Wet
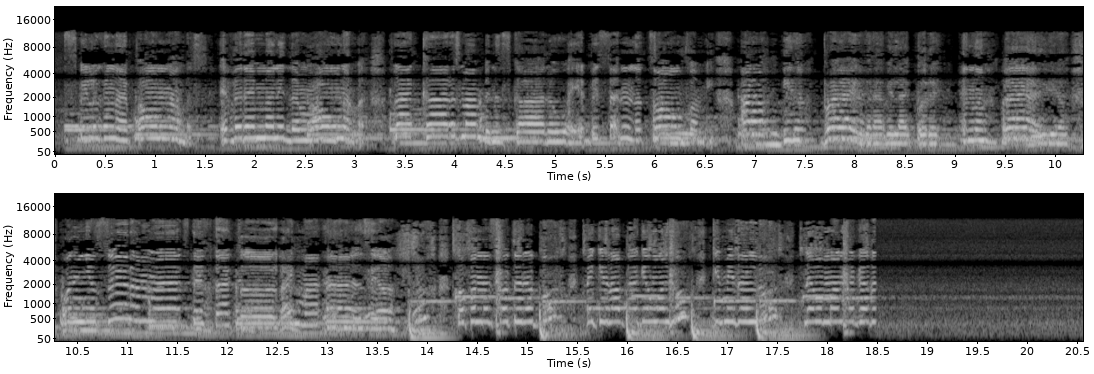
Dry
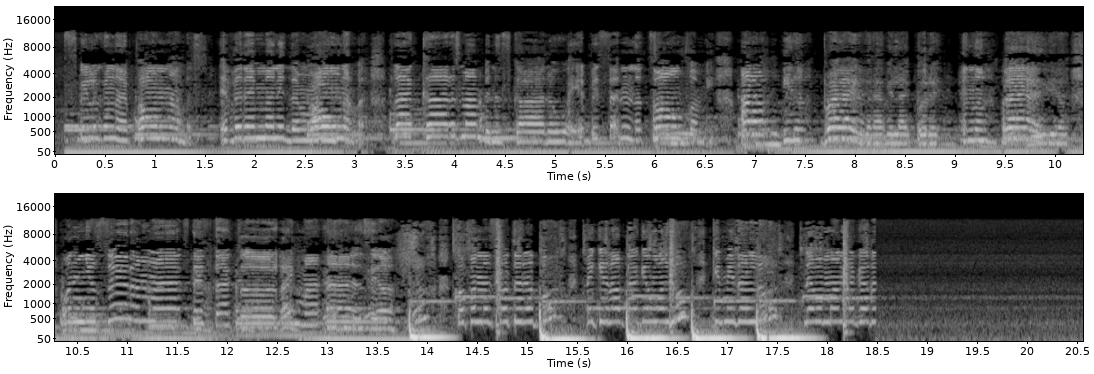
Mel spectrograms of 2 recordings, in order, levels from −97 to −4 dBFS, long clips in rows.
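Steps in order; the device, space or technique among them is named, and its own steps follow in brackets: PA system with an anti-feedback notch (high-pass 130 Hz 24 dB/octave; Butterworth band-stop 3.7 kHz, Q 2.7; peak limiter -24.5 dBFS, peak gain reduction 9 dB); trim +3.5 dB

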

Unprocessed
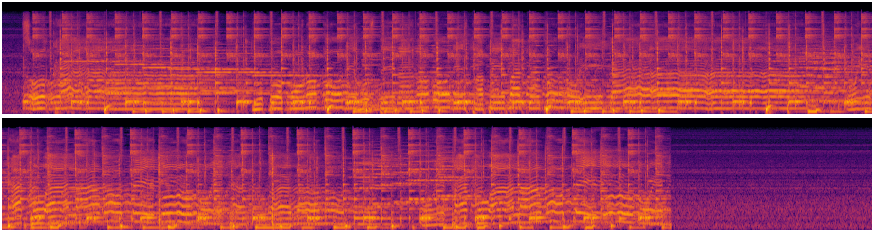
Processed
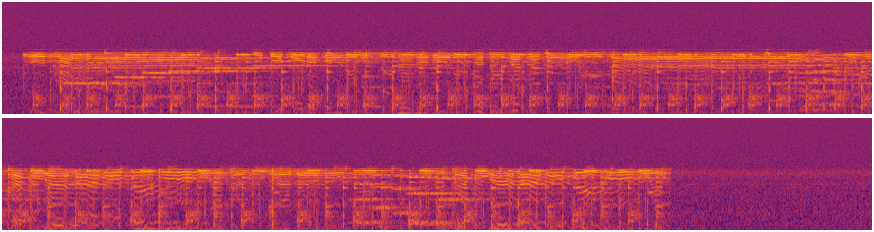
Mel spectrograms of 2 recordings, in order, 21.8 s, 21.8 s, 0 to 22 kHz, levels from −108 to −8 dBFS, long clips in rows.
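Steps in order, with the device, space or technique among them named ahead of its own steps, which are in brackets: scrambled radio voice (band-pass 330–3100 Hz; frequency inversion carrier 3.6 kHz; white noise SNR 16 dB); trim +3.5 dB

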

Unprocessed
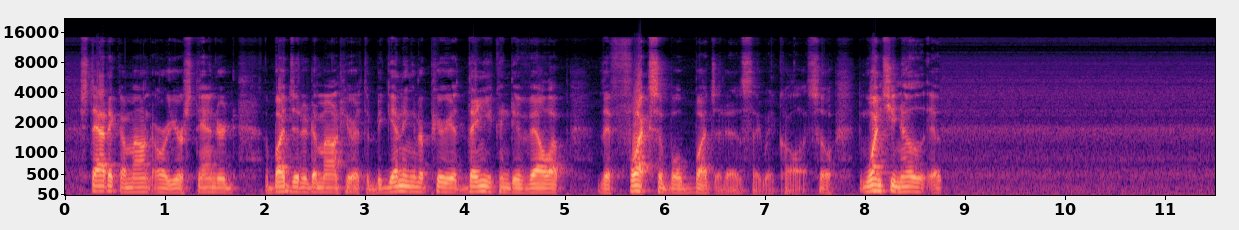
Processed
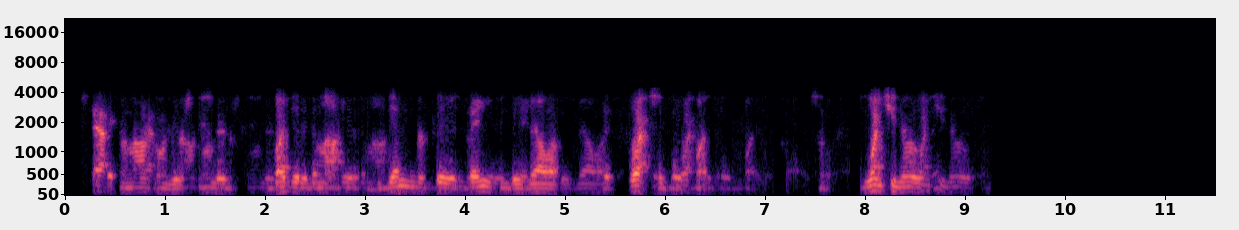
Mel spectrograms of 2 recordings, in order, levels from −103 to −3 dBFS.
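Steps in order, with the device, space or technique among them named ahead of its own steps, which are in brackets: spectral noise reduction 26 dB; gate with hold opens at -44 dBFS; satellite phone (band-pass 370–3200 Hz; delay 486 ms -18 dB; trim -7.5 dB; AMR-NB 4.75 kbps 8 kHz)

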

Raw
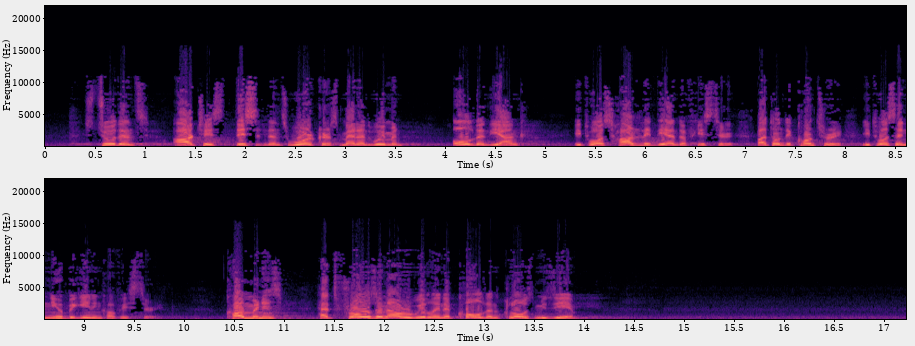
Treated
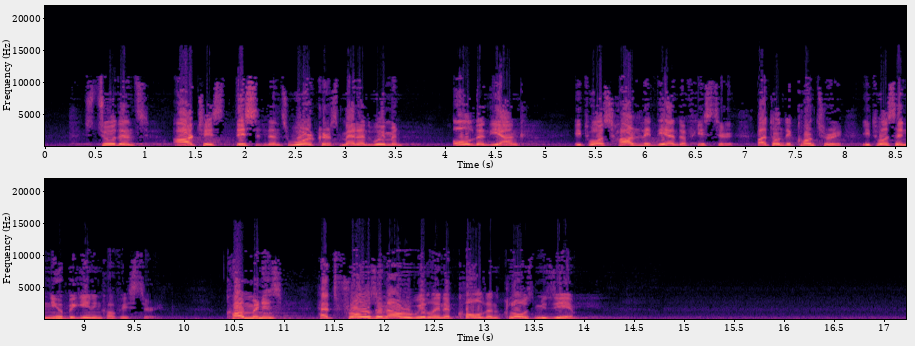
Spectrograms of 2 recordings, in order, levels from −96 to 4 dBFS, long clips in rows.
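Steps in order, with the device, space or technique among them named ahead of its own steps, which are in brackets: smiley-face EQ (bass shelf 160 Hz +4 dB; peaking EQ 550 Hz -3.5 dB 1.9 oct; treble shelf 5.6 kHz +5.5 dB)

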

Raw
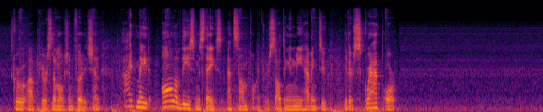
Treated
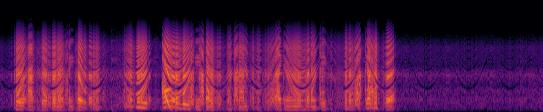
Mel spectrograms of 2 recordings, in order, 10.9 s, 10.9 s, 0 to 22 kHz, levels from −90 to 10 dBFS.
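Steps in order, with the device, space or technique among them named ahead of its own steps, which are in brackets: circuit-bent sampling toy (decimation with a swept rate 35×, swing 100% 1.2 Hz; cabinet simulation 500–4700 Hz, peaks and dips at 600 Hz -3 dB, 980 Hz -7 dB, 1.4 kHz +7 dB, 2 kHz -5 dB, 3.8 kHz +4 dB); trim +3.5 dB

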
